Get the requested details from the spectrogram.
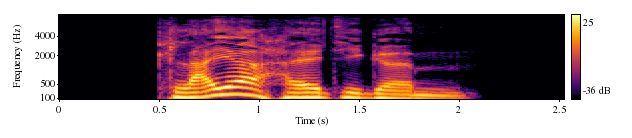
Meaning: strong dative masculine/neuter singular of kleiehaltig
- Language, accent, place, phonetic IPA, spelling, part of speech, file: German, Germany, Berlin, [ˈklaɪ̯əˌhaltɪɡəm], kleiehaltigem, adjective, De-kleiehaltigem.ogg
